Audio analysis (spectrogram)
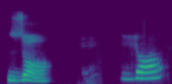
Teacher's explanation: So it's a thick sounding letter, and we will read it with our mouth rounded a bit.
